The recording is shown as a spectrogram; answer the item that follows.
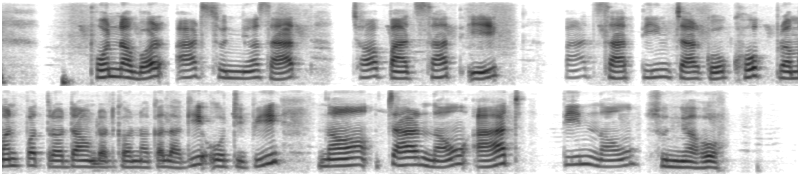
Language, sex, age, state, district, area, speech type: Nepali, female, 30-45, West Bengal, Kalimpong, rural, read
